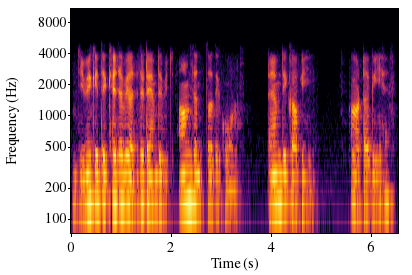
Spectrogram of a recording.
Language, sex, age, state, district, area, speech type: Punjabi, male, 18-30, Punjab, Rupnagar, rural, spontaneous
